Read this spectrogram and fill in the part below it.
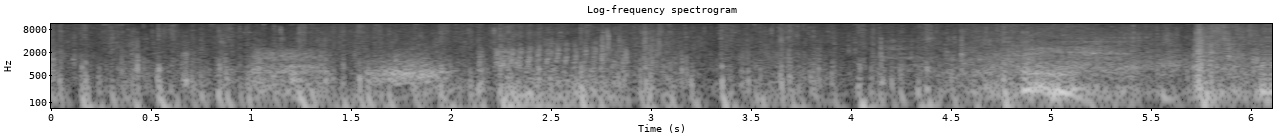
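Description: Horse hooves clip-clop at a steady trot while riding at night in the video game Ghost of Tsushima, close and rhythmic, with a brief whinny partway through and no talk over it.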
